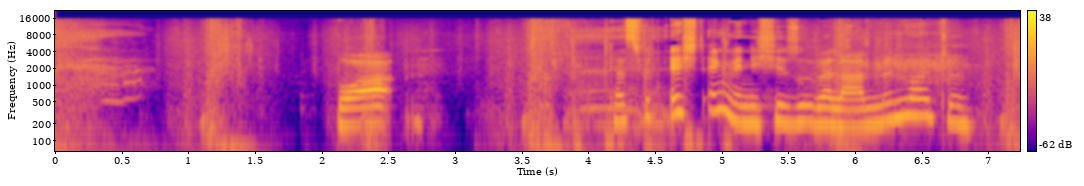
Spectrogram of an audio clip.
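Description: A club thuds heavily against a body.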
